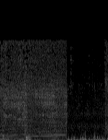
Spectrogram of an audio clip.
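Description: Wind rumbling low and unevenly against the microphone, with a few faint steady tones behind it in the first second.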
